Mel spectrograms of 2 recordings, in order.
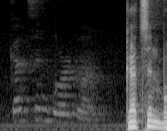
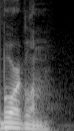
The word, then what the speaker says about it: Gutzon Borglum: The correct pronunciation of Guzog Borglum. Gutzon Borglum. Gutzon Borglum.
